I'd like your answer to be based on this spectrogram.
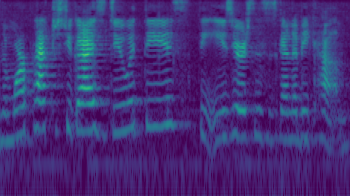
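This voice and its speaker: A woman speaks in a high pitch with ordinary pitch variation. There is audible room echo in the recording. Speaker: high school math teacher. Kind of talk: video lecture tutorial.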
